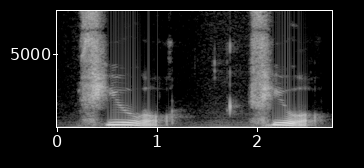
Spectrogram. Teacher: so it's U plus the dark L Fuel not few o remember when you link the U plus the dark L the mouth opens a little bit but it's not a real syllable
